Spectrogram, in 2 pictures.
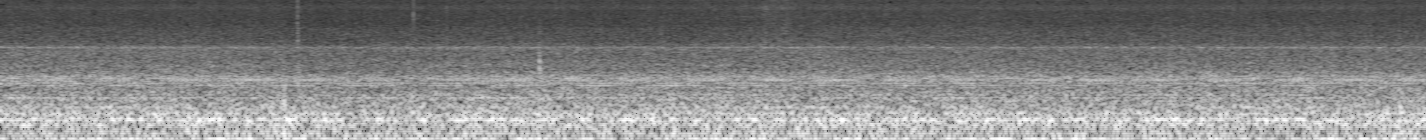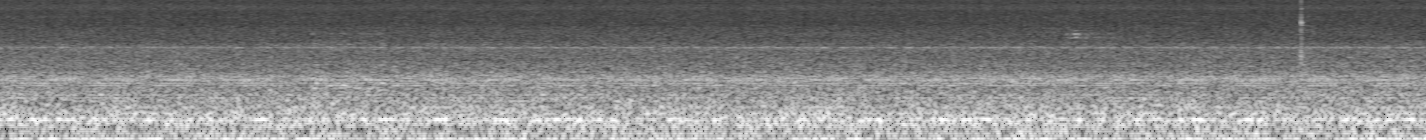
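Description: Steady mechanical hum of a running machine or engine: a constant low drone with a faint high whine, unchanging throughout.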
